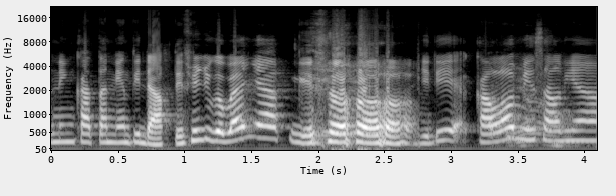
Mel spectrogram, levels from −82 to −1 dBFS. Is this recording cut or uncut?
cut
